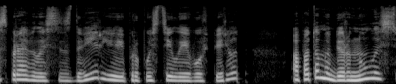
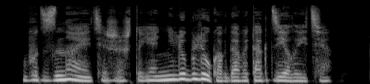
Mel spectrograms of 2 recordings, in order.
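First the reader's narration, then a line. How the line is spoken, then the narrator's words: Whisper. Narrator (Russian): прошептала Аня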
